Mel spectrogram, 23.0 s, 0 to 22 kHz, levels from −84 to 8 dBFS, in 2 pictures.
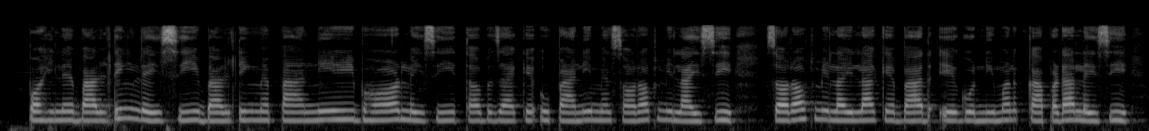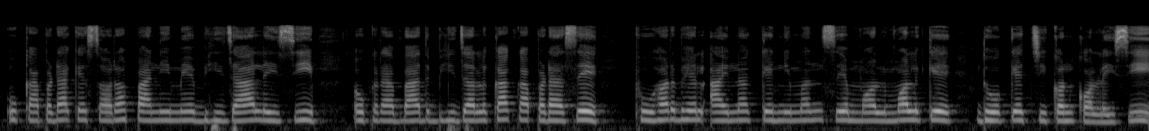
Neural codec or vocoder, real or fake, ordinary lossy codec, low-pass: none; real; none; none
